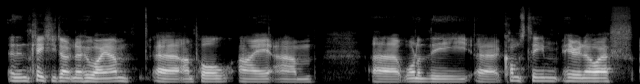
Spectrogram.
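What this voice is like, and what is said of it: British accent. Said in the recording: “my dulcet tones, my British accent”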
